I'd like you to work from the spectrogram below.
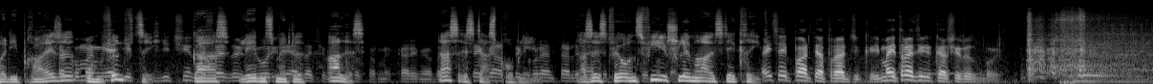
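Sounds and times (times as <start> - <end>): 
speech: 0.0 - 10.9
car engine cranking and settling into idle rumble: 10.2 - 11.5.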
